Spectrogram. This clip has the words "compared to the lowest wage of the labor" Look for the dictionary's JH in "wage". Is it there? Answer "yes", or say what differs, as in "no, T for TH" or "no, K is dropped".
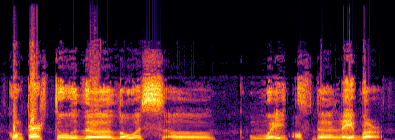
no, JH is dropped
